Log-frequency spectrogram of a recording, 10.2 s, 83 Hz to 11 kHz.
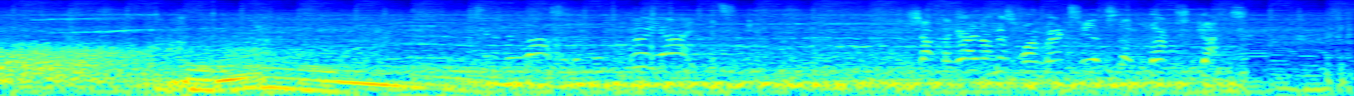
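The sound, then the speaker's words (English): A 351 V8 race car engine runs loud, its deep rumble shifting in pitch as it revs, with chirping sounds scattered over the steady roar. “Just listen to 351 work.”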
